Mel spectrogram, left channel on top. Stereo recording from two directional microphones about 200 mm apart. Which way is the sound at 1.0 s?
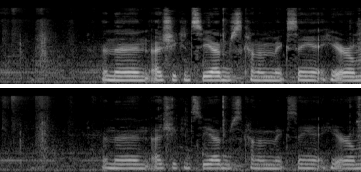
40° left (ahead or behind).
